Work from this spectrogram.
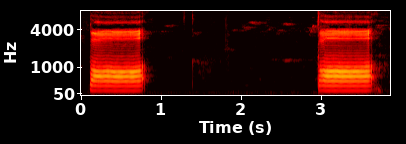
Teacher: یہاں پہ دیکھیں، تا کا جو مخرج ہے وہ ہم زبان کی نوک اوپر والے 2 دانتوں کی جڑوں کے ساتھ لگائیں گے، پھر بولیں اپنی زبان کی نوک کو اوپر والے دونوں دانتوں کی جڑوں کے اوپر رکھ کر پھر بولیں تو تو۔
